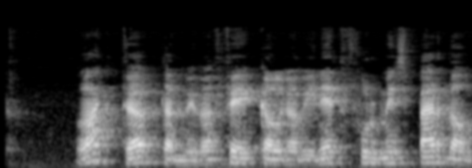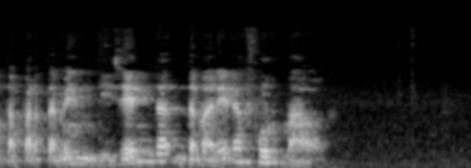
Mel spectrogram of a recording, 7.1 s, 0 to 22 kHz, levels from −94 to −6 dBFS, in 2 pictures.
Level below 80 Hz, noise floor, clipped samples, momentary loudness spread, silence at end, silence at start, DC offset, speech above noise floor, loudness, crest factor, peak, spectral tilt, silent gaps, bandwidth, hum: -60 dBFS; -68 dBFS; under 0.1%; 8 LU; 1.15 s; 0.55 s; under 0.1%; 44 dB; -24 LUFS; 20 dB; -4 dBFS; -6.5 dB/octave; none; 10.5 kHz; none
